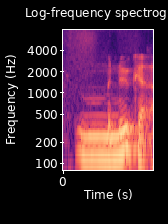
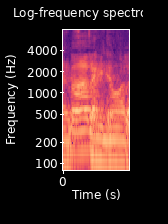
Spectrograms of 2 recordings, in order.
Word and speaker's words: Manuka: That game is on Thursday at Manuka Oval, as I prefer to say. – That's pronounced Manuka, please.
